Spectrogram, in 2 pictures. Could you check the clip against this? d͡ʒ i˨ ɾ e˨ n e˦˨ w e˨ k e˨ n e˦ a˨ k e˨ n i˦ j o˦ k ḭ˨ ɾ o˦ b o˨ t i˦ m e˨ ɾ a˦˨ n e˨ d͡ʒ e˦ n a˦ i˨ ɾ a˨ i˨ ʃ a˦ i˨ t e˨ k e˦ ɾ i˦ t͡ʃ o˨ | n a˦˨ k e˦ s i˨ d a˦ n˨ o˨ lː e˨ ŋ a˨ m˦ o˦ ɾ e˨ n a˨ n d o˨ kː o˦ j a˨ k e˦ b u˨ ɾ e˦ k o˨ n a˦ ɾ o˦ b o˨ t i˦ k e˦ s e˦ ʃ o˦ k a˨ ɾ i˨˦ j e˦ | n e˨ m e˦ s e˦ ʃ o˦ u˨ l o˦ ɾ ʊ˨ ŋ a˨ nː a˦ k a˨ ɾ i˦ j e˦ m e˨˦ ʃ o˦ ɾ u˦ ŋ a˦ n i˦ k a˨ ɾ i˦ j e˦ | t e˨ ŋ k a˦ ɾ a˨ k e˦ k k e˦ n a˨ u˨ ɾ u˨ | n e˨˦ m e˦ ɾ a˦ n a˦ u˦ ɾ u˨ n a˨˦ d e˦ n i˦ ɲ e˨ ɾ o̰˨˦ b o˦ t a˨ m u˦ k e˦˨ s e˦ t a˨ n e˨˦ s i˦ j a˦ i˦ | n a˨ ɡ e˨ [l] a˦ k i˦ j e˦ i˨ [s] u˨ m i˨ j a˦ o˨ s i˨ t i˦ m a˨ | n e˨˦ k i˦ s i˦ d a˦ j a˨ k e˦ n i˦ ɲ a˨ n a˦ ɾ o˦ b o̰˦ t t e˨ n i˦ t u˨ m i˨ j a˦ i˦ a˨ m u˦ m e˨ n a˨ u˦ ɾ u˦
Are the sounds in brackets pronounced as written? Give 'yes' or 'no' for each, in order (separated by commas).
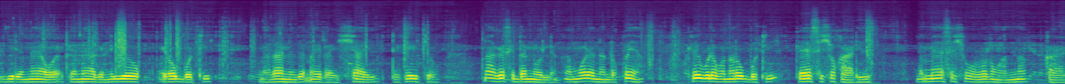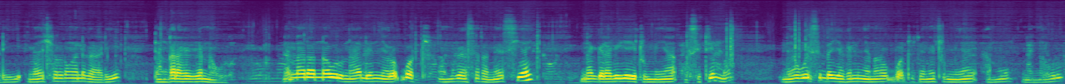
no, no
